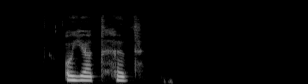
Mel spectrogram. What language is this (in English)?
Bashkir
